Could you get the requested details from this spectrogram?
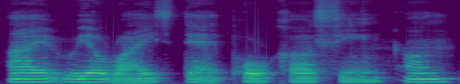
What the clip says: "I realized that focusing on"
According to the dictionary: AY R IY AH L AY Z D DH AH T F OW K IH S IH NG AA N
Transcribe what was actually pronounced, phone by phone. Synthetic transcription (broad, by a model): AY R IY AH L AY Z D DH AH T P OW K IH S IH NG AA N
